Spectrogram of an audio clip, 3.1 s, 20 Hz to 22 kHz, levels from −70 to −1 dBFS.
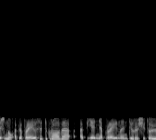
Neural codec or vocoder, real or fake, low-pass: none; real; 3.6 kHz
